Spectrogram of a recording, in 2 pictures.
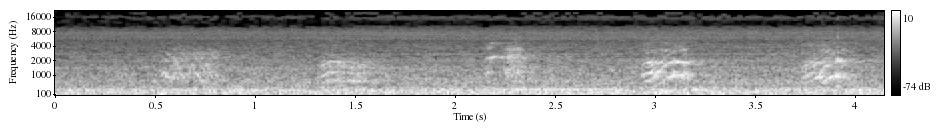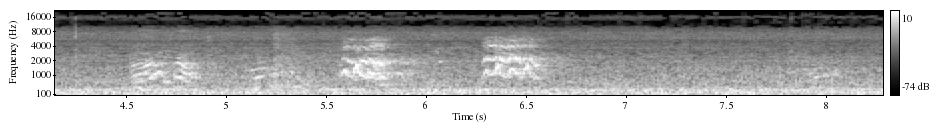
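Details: Blue macaws, described as smart parrots; a series of harsh, raspy squawks repeated roughly every second, growing louder toward the end, over a steady background hum.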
